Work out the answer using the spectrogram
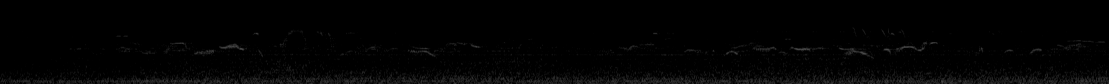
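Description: Faint birdsong: several small birds chirping and warbling, busiest about two seconds in and again around eight seconds, over a low steady hum.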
